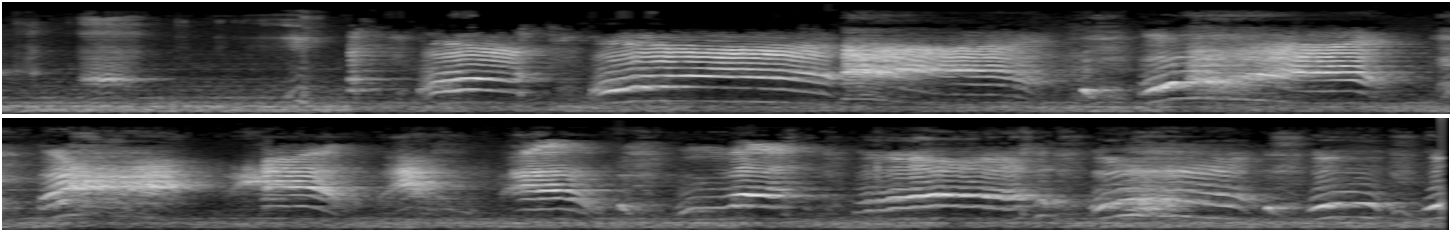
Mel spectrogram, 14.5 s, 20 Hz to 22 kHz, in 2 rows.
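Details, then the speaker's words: 3-month-old baby girl crying in the evening while mother pumps a bottle, screaming despite being held and offered a pacifier: sustained loud rhythmic crying bursts with rising and falling pitch; infant crying. "or she just acts like that like even when we hold her try to put her pacifier in she'll still just like sometimes scream like that so"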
